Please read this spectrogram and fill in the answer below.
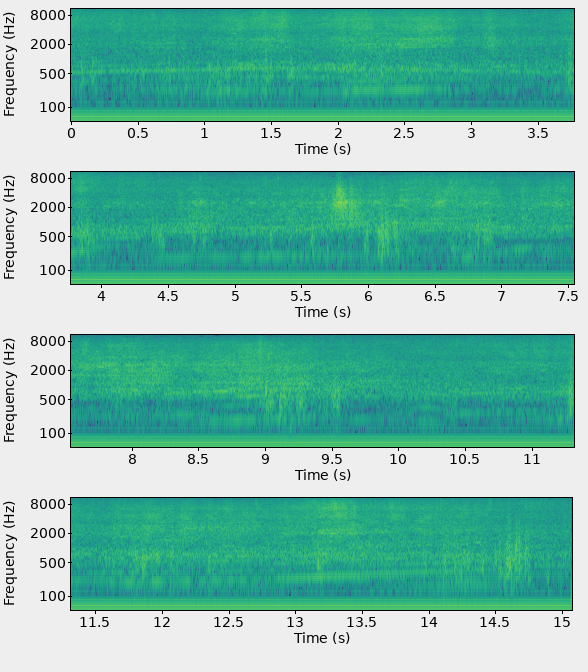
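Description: Rally car engines revving hard and changing gear as saloon cars race past, the pitch climbing and dropping back again and again. A few sharp cracks cut through, the loudest about six seconds in.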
